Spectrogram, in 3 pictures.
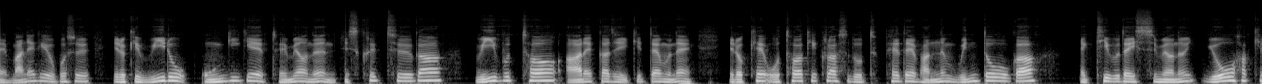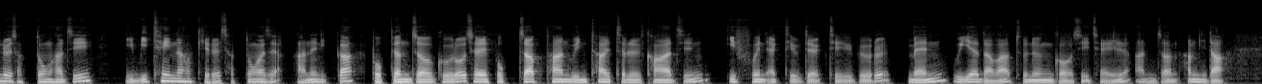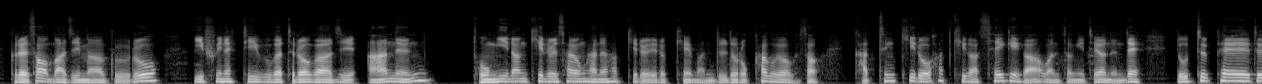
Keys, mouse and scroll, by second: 0.0 ctrl+x, 0.4 click, 0.9 Return, 1.0 Return, 1.2 Up, 1.6 ctrl+v, 6.9 click, 15.8 ctrl+z, 16.1 click, 16.8 ctrl+v, 17.3 click, 17.8 BackSpace, 17.9 BackSpace, 18.3 ctrl+s, 19.4 click, 25.1 scroll down 1, 26.5 ctrl+c, 26.6 click, 27.0 Return, 27.2 Return, 27.4 ctrl+v, 27.5 ctrl+s, 28.2 click, 34.7-37.6 typing.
